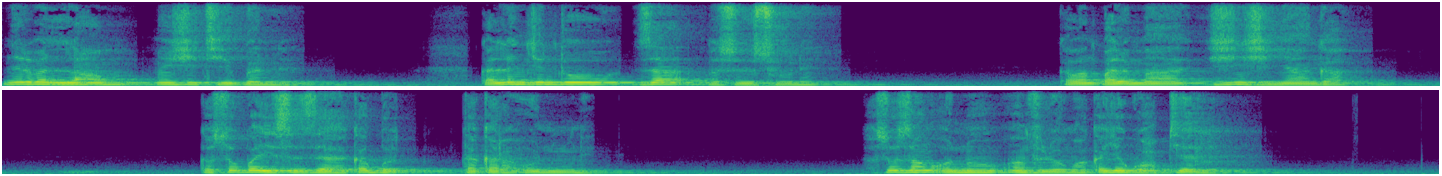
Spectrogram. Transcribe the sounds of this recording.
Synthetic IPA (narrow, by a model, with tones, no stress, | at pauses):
nɨ˦ɾɨ˦ba˦n̩˨la˦ʔmmɨ˦n˦ʒi˦ti˦ɡ͡bɨ˨nːɨ˨ | ka˨lɨ˦n˦d͡ʒi˦n˦doː˦za˦bɨ˨su˨n˨suː˦nɨ˨ | ka˨ba˨ŋ͡mk͡pa˨lɨ˨maː˨ʒi˦n˦ʒi˨ɲaː˦ŋ˦ɡa˦ | ka˨so˦ɡ͡ba˦ji˨sɨ˦za˦˨ka˦ɡ͡bʊ˦bta˨ka˦ɾa˨ʔo˨nuː˦nɨ˨ | ka˨so˦za˦ŋo̰˨nʊ˦hʊ˦vɨ˨lo˦o˦maː˨ka˦jɛ˦ɡʷʊ˨ʔpi˦ɛ˦lːɨ˨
